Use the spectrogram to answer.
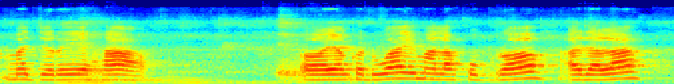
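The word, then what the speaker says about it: مجراها: Pada lafal majra ha maka cara membacanya majreha.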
